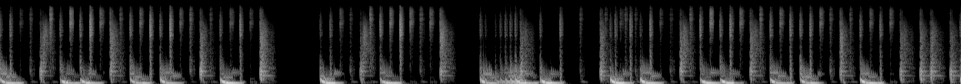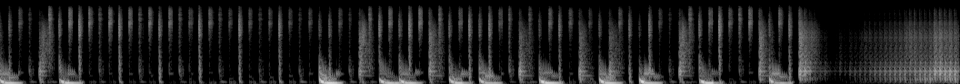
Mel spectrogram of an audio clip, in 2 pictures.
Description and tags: Some bars of basic drums with a fat indistinct bass. Some random effects used to make it more unpredictable.
drumloop, drums, electro, irregular, loop, processed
